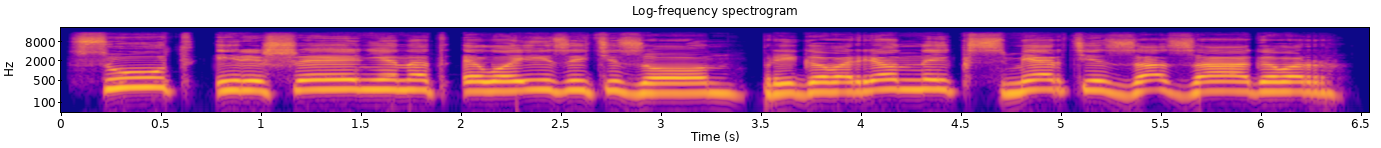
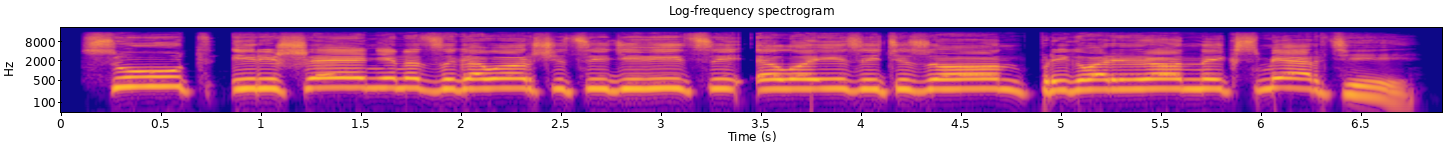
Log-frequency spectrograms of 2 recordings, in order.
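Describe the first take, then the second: First: Loud, high, drawn-out proclamation; crier's shout. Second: Loud, high proclamation shouted down the street; town crier. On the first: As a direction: announce the verdict like a street herald. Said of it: "На улице снова послышался крик". (протяжный крик глашатая) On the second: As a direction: cry out the sentence like a herald. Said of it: "раздался хриплый голос глашатая". (громкий крик глашатая) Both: A narrator's reading.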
